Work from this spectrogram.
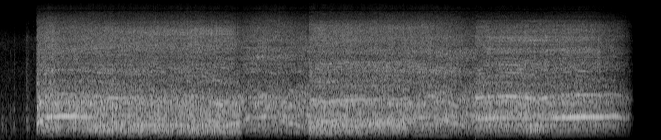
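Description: A chainsaw with a dull chain grinds into hard old wood stumps, roaring loudly and steadily for about nine seconds, its pitch sagging and recovering as it bogs down in the cut before cutting off abruptly.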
